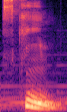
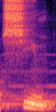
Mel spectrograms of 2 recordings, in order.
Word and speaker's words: scheme: so let's go to scheme okay scheme B which is a scheme so chef and scheme it's not shim it's schem all right so scheme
